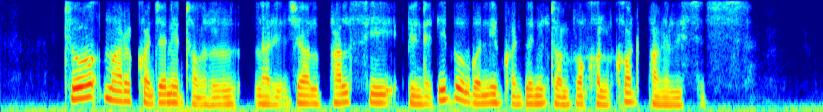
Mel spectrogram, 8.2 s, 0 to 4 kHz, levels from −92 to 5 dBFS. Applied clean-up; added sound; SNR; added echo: neural diffusion model UNIVERSE++.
